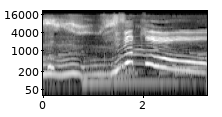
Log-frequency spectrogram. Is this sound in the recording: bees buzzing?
yes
